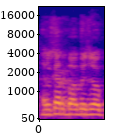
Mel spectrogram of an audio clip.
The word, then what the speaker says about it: حلقہ ارباب ذوق: ये exact pronunciation है हल्का बाब ज़ौक़ पिस्काटवे न्यू जर्सी, पिस्काटवे।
